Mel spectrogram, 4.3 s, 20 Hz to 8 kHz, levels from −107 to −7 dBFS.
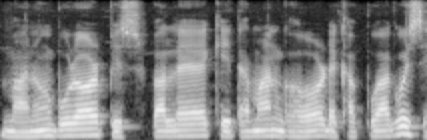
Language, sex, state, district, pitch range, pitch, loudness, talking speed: Assamese, male, Assam, Sonitpur, 110-125 Hz, 115 Hz, -17 LUFS, 100 wpm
